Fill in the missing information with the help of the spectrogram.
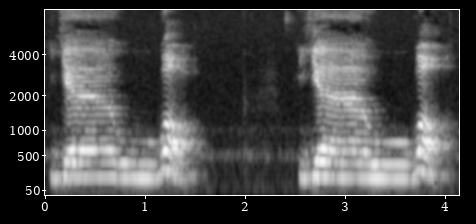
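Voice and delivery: "Ye-wo" drawn out, each glide stretched; slow-motion demo of "Ye-wo", Y to W to O. Shown as a demonstration. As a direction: stretch "Ye-wo" slowly, holding the first sound. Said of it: "Let's take it slower".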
